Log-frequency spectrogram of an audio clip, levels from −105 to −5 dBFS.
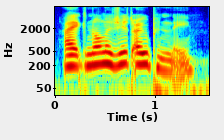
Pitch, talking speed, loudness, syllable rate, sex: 200 Hz, 155 wpm, -16 LUFS, 7.3 syllables/s, female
